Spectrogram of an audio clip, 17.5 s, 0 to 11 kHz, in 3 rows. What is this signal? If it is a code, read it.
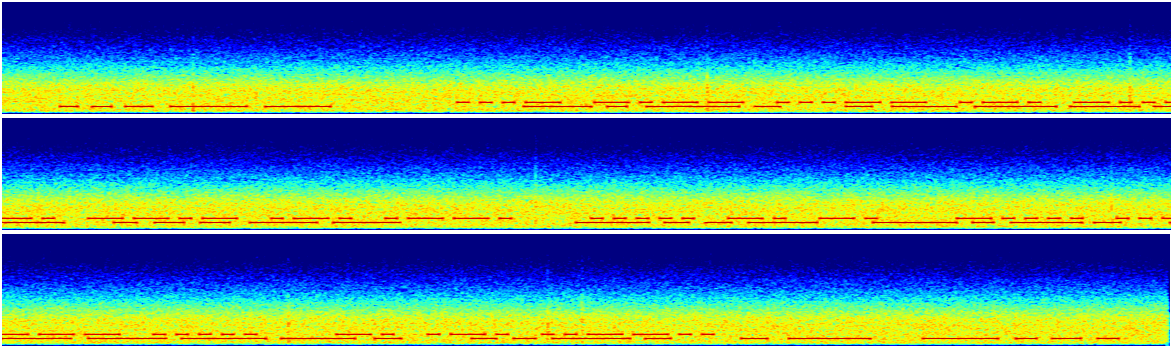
Morse code, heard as two keyed tones, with radio static. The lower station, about 12 wpm, 760 Hz: 3 C13 XC9FAB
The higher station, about 21 wpm, 1170 Hz: VY3R/QRP 5NN 625 NR?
